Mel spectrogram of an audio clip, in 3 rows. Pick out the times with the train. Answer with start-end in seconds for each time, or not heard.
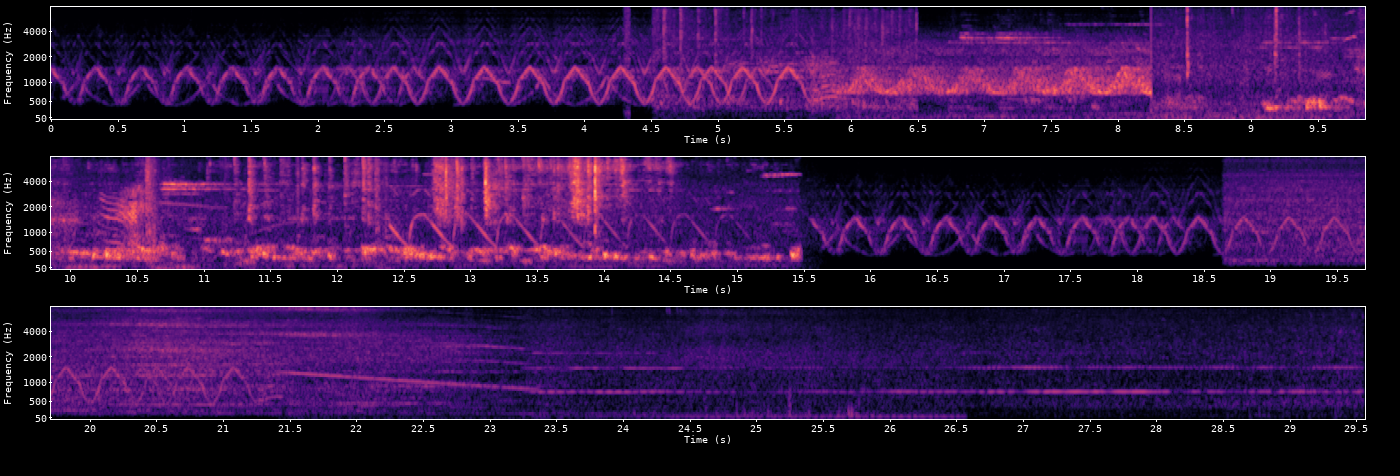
18.6-26.6.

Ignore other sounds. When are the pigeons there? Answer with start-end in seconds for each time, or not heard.
4.3-15.5.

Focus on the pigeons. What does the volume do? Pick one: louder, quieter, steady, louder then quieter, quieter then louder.
louder.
